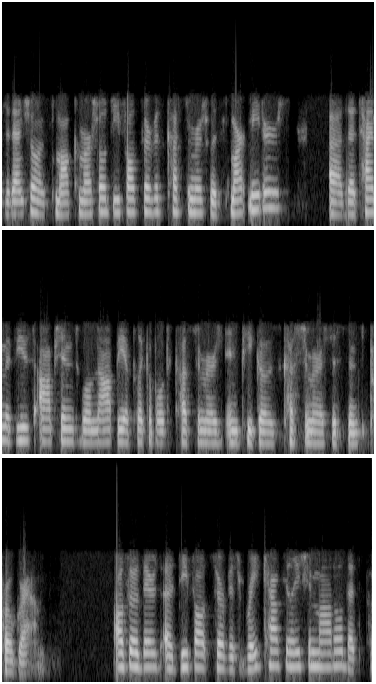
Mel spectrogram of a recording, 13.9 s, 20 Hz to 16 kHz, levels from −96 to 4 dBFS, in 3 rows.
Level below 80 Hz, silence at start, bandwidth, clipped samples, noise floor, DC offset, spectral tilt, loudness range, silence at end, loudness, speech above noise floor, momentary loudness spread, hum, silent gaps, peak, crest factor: -62 dBFS; 0.05 s; 4.2 kHz; under 0.1%; -72 dBFS; under 0.1%; -9.5 dB/octave; 2 LU; 0.2 s; -26 LUFS; 47 dB; 4 LU; none; none; -4 dBFS; 22 dB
